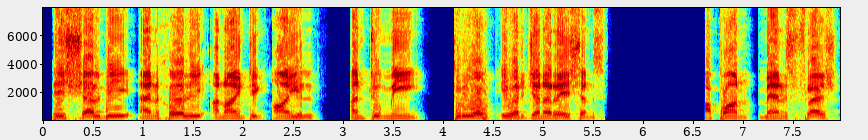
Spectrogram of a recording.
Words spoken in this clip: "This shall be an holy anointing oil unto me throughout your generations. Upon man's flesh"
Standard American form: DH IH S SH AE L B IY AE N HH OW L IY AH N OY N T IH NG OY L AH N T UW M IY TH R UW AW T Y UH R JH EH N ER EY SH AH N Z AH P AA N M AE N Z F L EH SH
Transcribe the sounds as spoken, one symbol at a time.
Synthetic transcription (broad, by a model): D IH S SH AE L B IY AE N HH OW L IY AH N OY N T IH NG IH L AH N T UW M IY T R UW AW T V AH R JH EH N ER EY SH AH N S AH P AA N M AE N S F L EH SH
